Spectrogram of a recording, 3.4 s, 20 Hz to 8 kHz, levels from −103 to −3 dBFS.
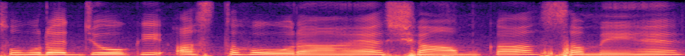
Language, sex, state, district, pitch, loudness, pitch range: Hindi, female, Punjab, Pathankot, 245 Hz, -15 LUFS, 225-255 Hz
